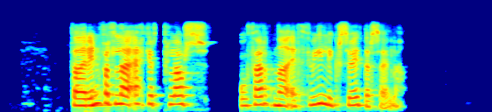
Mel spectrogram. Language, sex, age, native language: Icelandic, female, 20-29, Icelandic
